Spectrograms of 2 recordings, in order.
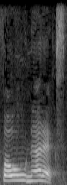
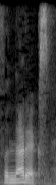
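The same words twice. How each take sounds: First: The first syllable has a full, stressed vowel. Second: The first syllable has a reduced schwa vowel. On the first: The speaker calls it wrong. "It's not phonetics because is the first syllable stressed?" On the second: The speaker calls it right. "So it's pronounced phonetics"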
